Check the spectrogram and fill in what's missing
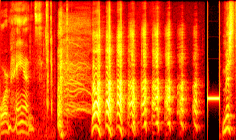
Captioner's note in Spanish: riendo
